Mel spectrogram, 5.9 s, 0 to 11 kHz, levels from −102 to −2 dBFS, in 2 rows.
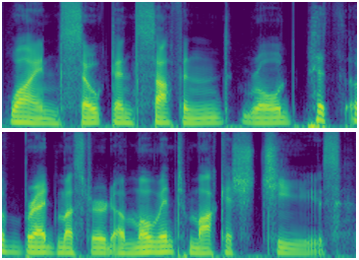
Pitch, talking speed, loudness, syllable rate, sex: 95 Hz, 130 wpm, -21 LUFS, 3.9 syllables/s, male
